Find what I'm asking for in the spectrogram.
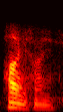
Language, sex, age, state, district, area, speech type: Assamese, male, 30-45, Assam, Sonitpur, rural, conversation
